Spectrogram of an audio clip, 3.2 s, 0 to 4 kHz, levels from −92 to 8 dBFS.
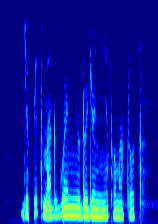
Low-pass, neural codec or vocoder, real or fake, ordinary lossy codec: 3.6 kHz; none; real; none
